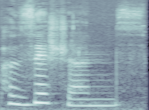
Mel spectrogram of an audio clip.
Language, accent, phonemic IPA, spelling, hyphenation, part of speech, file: English, US, /pəˈzɪʃənz/, positions, po‧si‧tions, noun / verb, En-us-positions.ogg
- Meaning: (noun) plural of position; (verb) third-person singular simple present indicative of position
